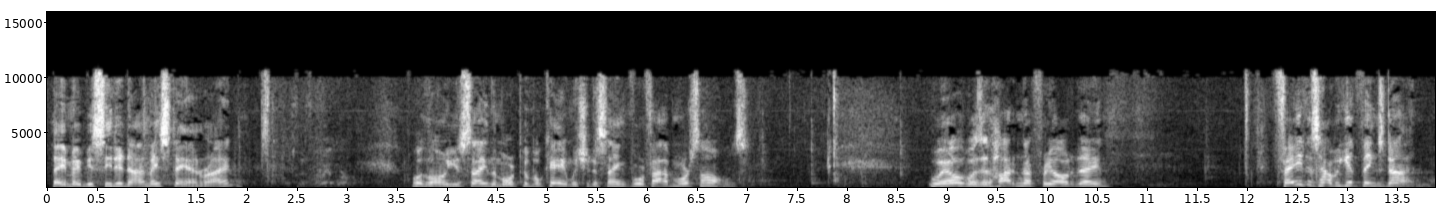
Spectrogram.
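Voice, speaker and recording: A male pastor with a drawl delivers a sermon in a noticeably high voice. He tells homespun stories and slows right down to lean on the words that matter. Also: long reverb tail, a little hiss or hum. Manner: folksy storytelling, slows for emphasis.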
